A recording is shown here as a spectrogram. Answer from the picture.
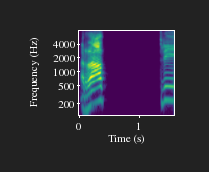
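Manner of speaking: "রাত্রি" as rat... tri, long gap; syllable-split pronunciation. Shown as a demonstration. Teacher demonstrating to class, "রাত্রি" split rat-tri. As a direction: stretch "রাত্রি" very slowly, rat, then tri.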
